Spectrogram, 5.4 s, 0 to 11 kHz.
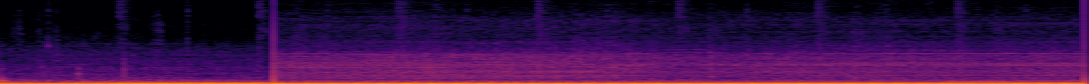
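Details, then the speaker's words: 2018 BMW M6 that sat a while with a dead battery, running after cranking: deep, even rumble with a smooth steady firing beat and no knocks or ticks; engine sounds healthy. "sounds like a beast"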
